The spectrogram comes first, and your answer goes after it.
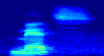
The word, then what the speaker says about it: März: In this word we have A with umlaut. Umlaut means we need to put two dots above the letter A. So this specific letter has a pronunciation of A, very similar to English. So we call it März.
